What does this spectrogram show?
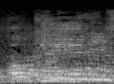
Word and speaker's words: aucune: La prononciation c'est aucune. Là, ça, ok?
